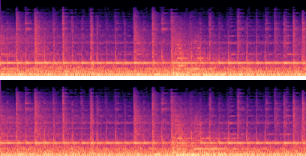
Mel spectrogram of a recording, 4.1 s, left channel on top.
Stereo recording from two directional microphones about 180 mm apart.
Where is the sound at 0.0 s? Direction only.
Centre (ahead or behind).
